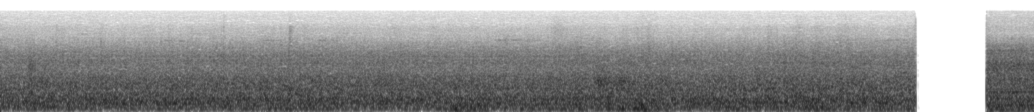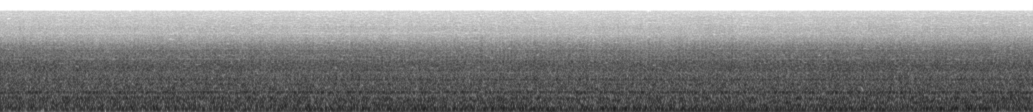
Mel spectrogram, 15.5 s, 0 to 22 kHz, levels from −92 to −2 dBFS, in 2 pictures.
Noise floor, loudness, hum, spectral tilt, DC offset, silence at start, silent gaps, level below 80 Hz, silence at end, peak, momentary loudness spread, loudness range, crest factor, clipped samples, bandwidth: under -90 dBFS; -18 LUFS; none; -6 dB/octave; under 0.1%; 0 s; 6.99-7.05 s, 7.11-7.24 s; -30 dBFS; 0 s; -2 dBFS; 3 LU; 3 LU; 14 dB; under 0.1%; 15.5 kHz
